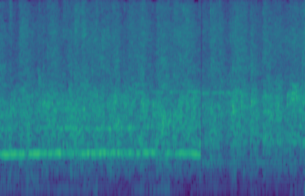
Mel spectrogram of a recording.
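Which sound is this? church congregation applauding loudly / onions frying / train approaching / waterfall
church congregation applauding loudly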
